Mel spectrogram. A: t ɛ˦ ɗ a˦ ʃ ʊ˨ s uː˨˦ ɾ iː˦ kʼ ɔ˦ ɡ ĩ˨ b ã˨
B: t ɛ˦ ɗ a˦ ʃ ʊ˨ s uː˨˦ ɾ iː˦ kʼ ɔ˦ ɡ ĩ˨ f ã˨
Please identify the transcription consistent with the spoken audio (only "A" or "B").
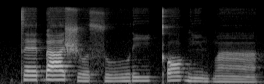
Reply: A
